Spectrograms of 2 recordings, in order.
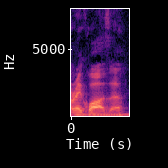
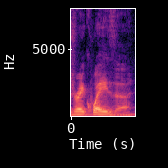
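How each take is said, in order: First: The middle part does not sound like quasar. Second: The middle part sounds like the word quasar. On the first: This is the common but unofficial pronunciation. The speaker calls it wrong. "not Rayquaza" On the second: This is the officially confirmed pronunciation. The speaker calls it right. "they did finally confirm it is Rayquaza"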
